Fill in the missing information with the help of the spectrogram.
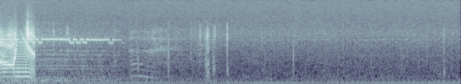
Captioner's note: groaning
